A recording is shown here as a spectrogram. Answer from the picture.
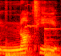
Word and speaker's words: Gnawty: Oh, you've been really Gnawty. I don't know, the English language is all kinds of messed up. Why, like, G? That G is silent? Why the heck would a G be silent?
